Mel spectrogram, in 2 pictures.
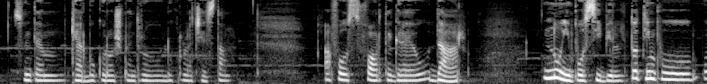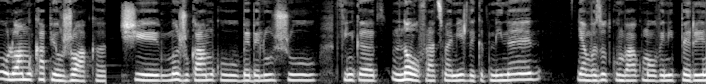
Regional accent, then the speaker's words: Laza, Vaslui County, Romania; Sunt dintr-o comună în apropierea Vasluiului, 14 km de la Vaslui, pe șoseaua națională Vaslui-Bacău. Se numește Laza. Deci am trăit la țară.

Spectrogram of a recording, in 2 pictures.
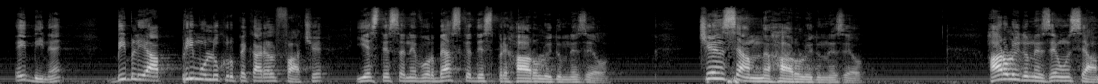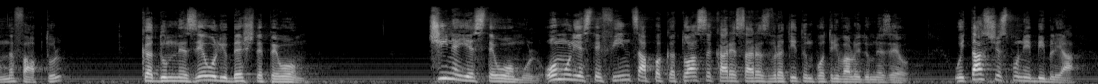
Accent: Giurgiu, Giurgiu County, Romania; eu vin din Giurgiu, sudul României, acolo unde n-au existat altfel de biserici decât cele ortodoxe.

